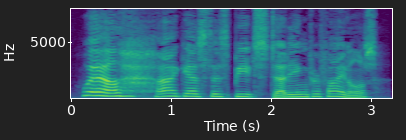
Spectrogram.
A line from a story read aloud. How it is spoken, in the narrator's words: Sonny sighed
